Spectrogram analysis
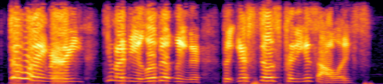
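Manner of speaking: high, loud bubbly voice; Pinkie cheerful. Acted. Pinkie reassuring Galahad, high and loud. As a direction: bounce it out brightly.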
